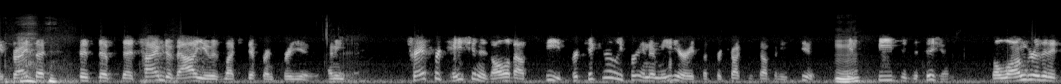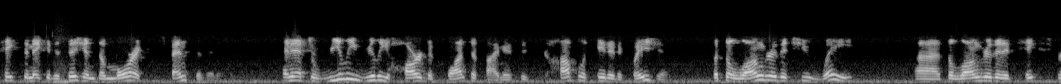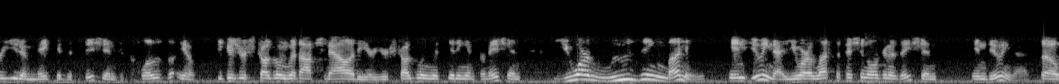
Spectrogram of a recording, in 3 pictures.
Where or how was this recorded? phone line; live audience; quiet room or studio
phone line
